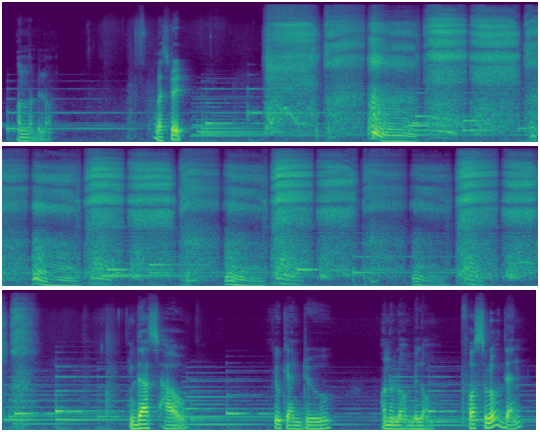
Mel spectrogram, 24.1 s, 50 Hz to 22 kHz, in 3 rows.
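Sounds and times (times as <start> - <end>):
soft background music: 0.0 - 24.0
rapid breathing through the nose: 3.8 - 16.8.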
